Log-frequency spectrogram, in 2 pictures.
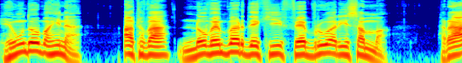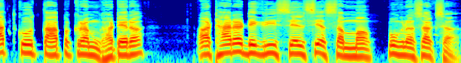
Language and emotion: Nepali, neutral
